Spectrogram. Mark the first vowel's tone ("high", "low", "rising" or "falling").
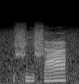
low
